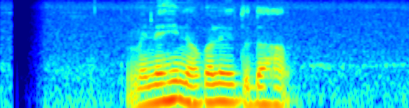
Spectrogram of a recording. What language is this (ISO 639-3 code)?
sin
